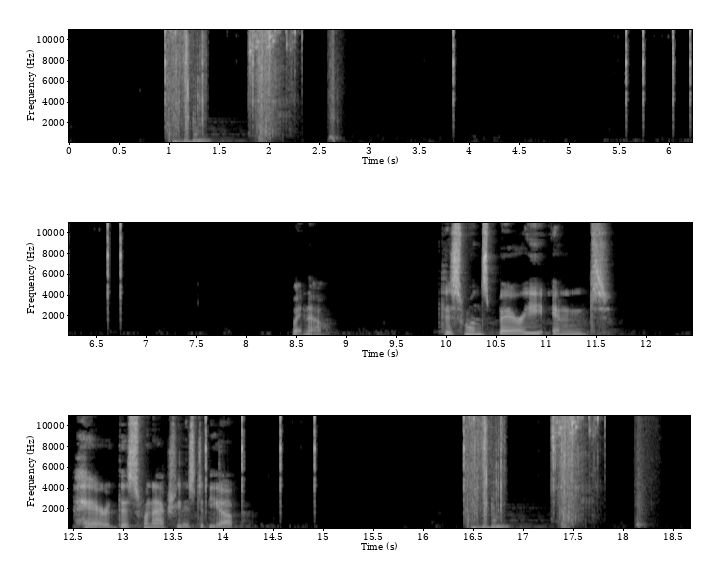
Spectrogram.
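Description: Bright game chimes and sparkling effects ring out in short bursts.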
